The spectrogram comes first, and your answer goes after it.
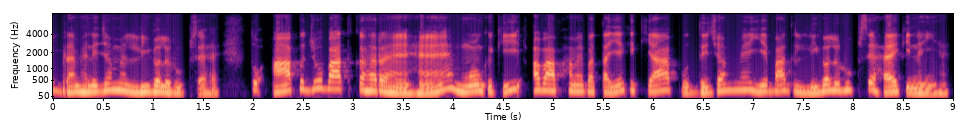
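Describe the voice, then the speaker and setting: A man's voice: high-pitched, no room sound, clean studio sound. A man hosting a heated live debate, arguing insistently and pressing his opponent with repeated pointed questions.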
